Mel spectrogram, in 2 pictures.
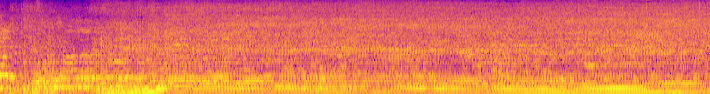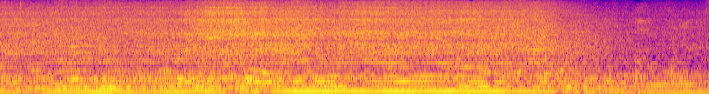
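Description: Portable fire pump engine running hard, a steady pitched drone that steps up in pitch about nine and a half seconds in and drops back near the end, as it feeds two hose jets. A hiss of water spray swells from about nine to twelve seconds.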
